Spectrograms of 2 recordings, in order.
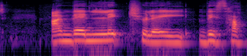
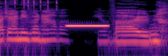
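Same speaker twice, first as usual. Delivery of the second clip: put-on muttering under breath, higher; 4 semitones higher than usual. Retelling how Daisy reacted to the group messages: Daisy muttering under her breath. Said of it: "Daisy muttered under her breath".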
